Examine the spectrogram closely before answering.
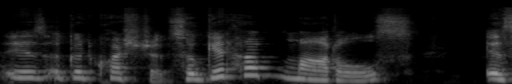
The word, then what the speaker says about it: GitHub: Is that a hard G or a soft G? GitHub is a hard G.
